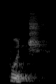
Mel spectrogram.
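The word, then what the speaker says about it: Puig: you don't know guys it took me ages to learn how to pronounce pooch because it doesn't sound like it you know it's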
